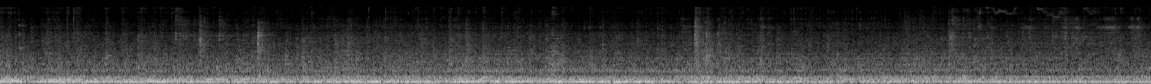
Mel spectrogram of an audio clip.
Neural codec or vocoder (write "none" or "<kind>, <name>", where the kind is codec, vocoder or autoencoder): vocoder, Vocos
